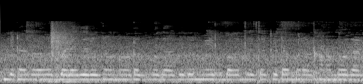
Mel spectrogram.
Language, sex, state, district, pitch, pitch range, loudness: Kannada, female, Karnataka, Mysore, 225 Hz, 225-230 Hz, -14 LUFS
